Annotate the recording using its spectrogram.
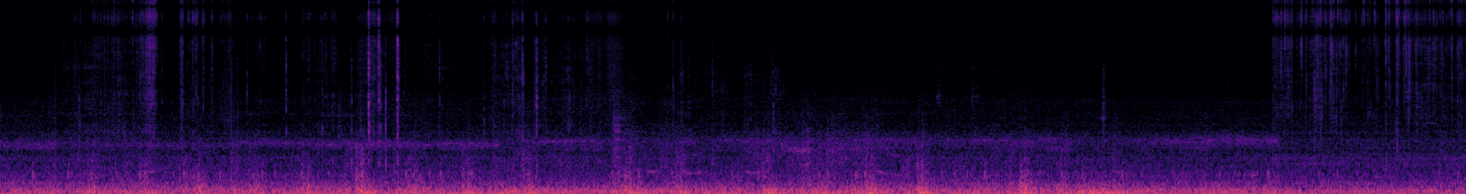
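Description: Plastic wrapping crinkles and rustles as it is unwrapped.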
